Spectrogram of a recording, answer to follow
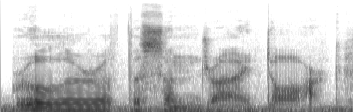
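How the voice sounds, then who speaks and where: Over noticeable background noise, a man with a fairly low pitch talks at a very slow pace. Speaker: audiobook narrator. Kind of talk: fantasy audiobook reading of in-game book.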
